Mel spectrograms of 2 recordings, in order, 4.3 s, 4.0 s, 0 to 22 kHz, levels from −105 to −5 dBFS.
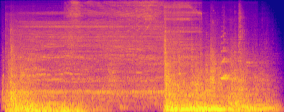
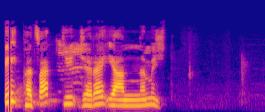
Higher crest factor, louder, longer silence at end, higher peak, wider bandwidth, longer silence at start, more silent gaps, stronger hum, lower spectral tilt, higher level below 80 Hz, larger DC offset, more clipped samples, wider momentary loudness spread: second, 12 dB vs 20 dB; first, -14 LUFS vs -19 LUFS; second, 0.05 s vs 1.55 s; about the same, 0 dBFS vs -2 dBFS; first, over 20 kHz vs 9.8 kHz; about the same, 0.05 s vs 0.05 s; neither; neither; about the same, -6 dB/octave vs -5 dB/octave; first, -16 dBFS vs -60 dBFS; neither; neither; first, 15 LU vs 9 LU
